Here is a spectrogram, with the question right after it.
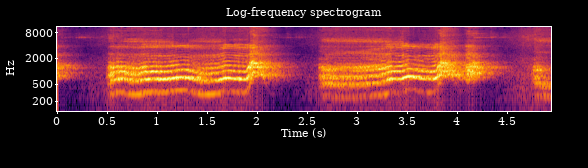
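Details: Scared female puppy in a shop hallway, barking nonstop at a fake cat toy: two sustained, wavering bark-howls, each over a second long and finishing with a harsh upward break.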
